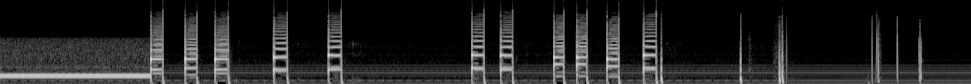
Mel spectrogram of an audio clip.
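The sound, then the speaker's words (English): A payphone dial tone gives way to eleven touch-tone key presses in two quick groups as a call is placed through an automated coin toll system. A few short, thin blips follow, all over a steady low hum. “I'm going to call something now that will go through the wonderful ACTS system.”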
